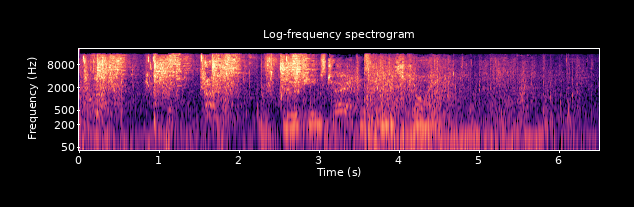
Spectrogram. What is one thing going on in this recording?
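Fantasy battle effects crackle and burst in quick bursts.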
